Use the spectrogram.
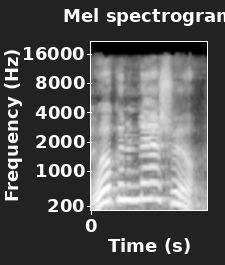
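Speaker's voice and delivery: high, lightly voiced Southern clerk; Southern accent. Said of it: "the guy at the front was like".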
